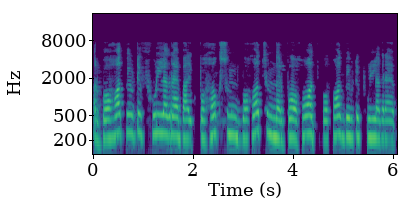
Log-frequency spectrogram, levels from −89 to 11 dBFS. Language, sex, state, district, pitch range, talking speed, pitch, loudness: Hindi, female, Chhattisgarh, Korba, 215-250 Hz, 205 wpm, 230 Hz, -22 LUFS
